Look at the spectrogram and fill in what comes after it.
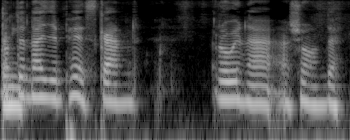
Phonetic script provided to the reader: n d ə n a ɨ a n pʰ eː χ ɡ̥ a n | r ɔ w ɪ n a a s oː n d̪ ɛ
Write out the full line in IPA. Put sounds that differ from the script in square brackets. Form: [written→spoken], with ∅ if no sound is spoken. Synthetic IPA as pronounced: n d ə n a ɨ [a→ə] n pʰ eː [χ→s] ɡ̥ a n | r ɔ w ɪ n a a [s→ʃ] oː n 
